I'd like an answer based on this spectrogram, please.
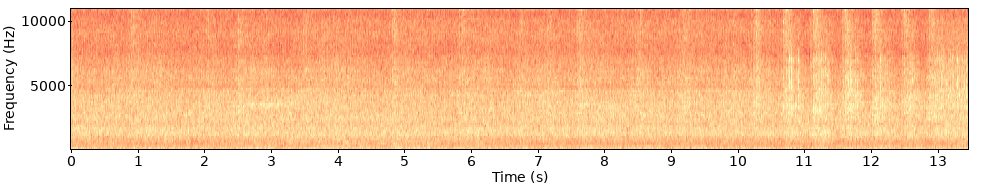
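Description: Heavy vehicle engine running steadily, with a run of quick ticks or taps about ten seconds in.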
